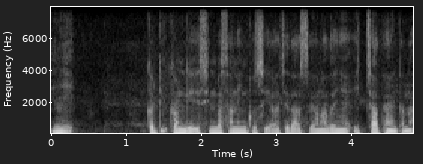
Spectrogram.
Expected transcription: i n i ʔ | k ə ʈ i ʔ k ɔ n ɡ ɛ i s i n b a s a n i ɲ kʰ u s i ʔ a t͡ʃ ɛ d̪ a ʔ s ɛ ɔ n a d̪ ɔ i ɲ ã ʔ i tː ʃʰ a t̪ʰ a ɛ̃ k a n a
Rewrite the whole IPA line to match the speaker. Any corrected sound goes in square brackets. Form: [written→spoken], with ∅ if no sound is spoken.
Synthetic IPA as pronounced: i [n→ɲ] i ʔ | k ə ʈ i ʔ [k→kʰ] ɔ n ɡ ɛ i s i n b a s a n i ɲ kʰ u s i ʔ a t͡ʃ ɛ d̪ a ʔ s ɛ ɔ n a d̪ ɔ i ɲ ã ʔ i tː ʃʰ a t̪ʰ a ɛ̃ k a n a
